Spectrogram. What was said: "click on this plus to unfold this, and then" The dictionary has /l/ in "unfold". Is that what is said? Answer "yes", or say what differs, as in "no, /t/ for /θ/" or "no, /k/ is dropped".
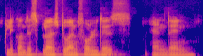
yes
